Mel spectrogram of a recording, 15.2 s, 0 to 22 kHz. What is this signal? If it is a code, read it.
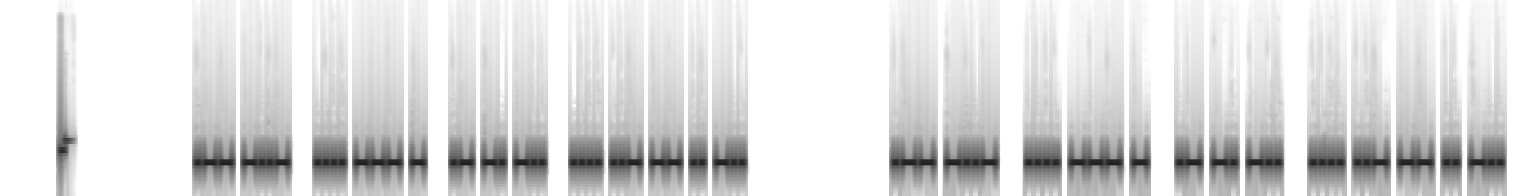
Morse code, heard as a keyed tone, about 29 wpm, 700 Hz. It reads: WX HOT AND HUMID WX HOT AND HUMID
